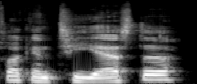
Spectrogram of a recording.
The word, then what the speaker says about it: Tiesta: to tiesta it's like Fiesta but spelled with tea instead dude they sell some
